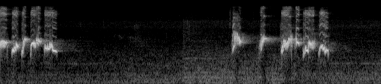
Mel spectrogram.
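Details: Red-whiskered bulbul kept in a cage, delivering two quick phrases of bright, bubbling whistled notes, each phrase a tight string of four to six rolling syllables.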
